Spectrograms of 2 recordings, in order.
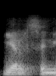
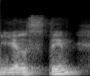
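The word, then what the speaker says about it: Ельцин: आता है Boris यल्टसिन यल्सिन यहां स्पेलिंग की तो इसी प्रॉब्लम है इट्स नॉट यल्सिन इट्स यलसिन ठीक है बोरिस यलसिन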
